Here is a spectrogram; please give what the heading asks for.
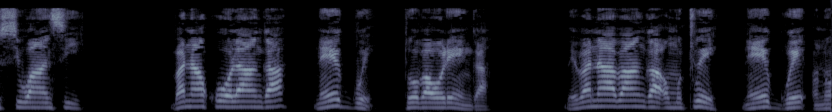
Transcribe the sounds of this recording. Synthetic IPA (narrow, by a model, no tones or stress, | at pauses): siwaːnsi | βanakwoːlaːŋɡa | neɡwe̞̰ | to̞ːβawole̞ːŋɡa̰ | βeβanaːβaːŋɡaomutwe̞ | nejɡwe̞ʔono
